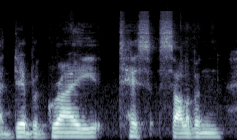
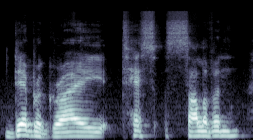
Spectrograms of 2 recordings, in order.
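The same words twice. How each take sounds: The two takes are said the same way.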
